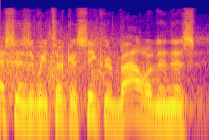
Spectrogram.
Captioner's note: applause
